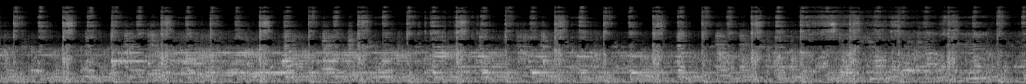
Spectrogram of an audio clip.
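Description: Live electronic dance music with a steady, driving beat, played by a band through a stage sound system and recorded loud from within the audience.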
